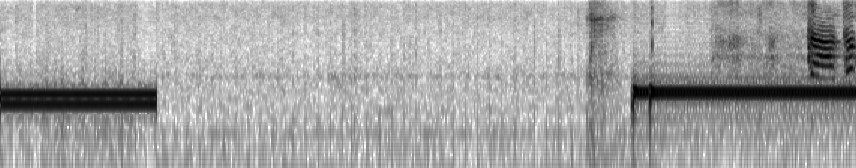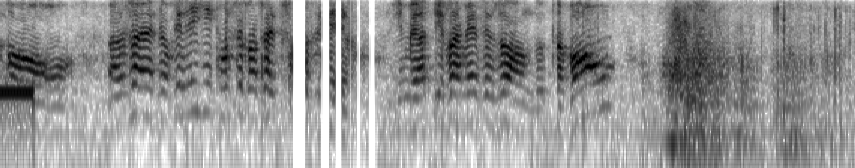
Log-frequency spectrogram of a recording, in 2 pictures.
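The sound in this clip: Steady telephone tones on the line during a call transfer: a brief tone, a quiet gap, then a second longer, steady mid-pitched tone, after which people talk.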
